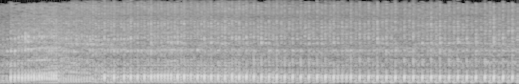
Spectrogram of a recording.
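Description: A small motorcycle engine idles with a fast, steady putter.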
